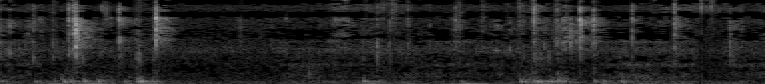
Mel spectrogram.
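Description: A utility knife blade repeatedly scrapes and cuts crumbly flakes off a fist-sized, solid, rounded chunk of dried soap with a dark glittery coating and a pastel inside, held in the hand. Dry, crunchy scrapes and crackles come in short bursts, with soft low thuds beneath bright, brittle ticks.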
